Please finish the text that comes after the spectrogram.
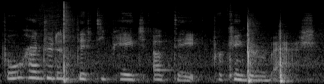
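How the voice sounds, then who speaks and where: A woman's voice: a little high, lively intonation, moderate pace, over loud music. A young woman in her twenties chatting casually in a reading vlog, gushing and filler-heavy. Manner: chatty and gushing, full of "like" and "literally". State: slight lisp from a retainer. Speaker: book vlogger.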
